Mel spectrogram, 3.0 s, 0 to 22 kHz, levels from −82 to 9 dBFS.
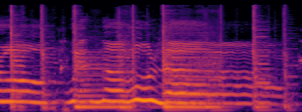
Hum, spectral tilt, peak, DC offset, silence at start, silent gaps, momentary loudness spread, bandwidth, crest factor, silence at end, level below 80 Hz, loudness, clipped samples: none; -4 dB/octave; -6 dBFS; under 0.1%; 0 s; none; 10 LU; 18 kHz; 14 dB; 0 s; -60 dBFS; -20 LUFS; under 0.1%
